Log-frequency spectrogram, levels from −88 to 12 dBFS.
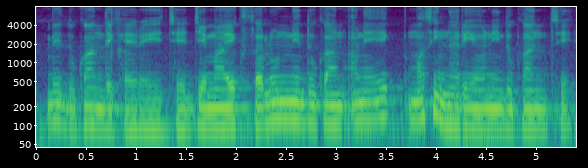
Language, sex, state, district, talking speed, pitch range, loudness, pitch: Gujarati, male, Gujarat, Valsad, 175 wpm, 90-110 Hz, -15 LUFS, 95 Hz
